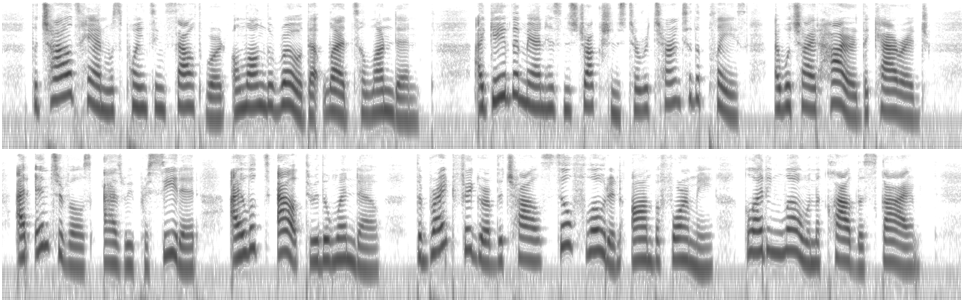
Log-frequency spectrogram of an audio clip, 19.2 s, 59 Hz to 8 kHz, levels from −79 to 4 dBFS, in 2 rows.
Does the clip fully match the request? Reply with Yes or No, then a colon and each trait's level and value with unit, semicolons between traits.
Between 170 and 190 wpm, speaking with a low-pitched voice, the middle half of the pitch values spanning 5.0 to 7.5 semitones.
No: average, 185 wpm; high, 225 Hz; average, 5.3 semitones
